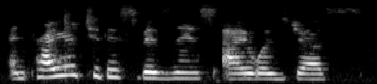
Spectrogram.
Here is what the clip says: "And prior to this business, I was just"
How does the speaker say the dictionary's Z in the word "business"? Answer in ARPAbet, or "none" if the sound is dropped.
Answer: Z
